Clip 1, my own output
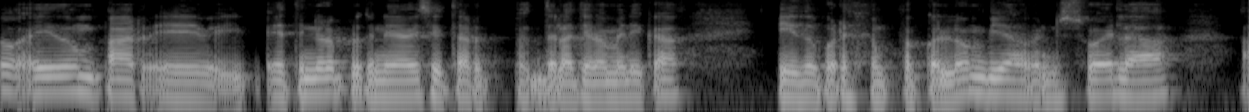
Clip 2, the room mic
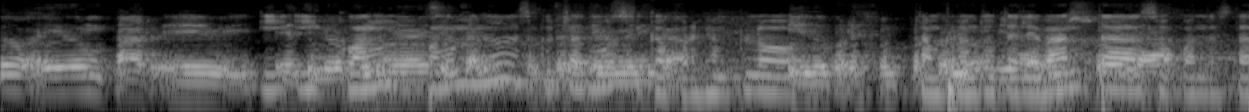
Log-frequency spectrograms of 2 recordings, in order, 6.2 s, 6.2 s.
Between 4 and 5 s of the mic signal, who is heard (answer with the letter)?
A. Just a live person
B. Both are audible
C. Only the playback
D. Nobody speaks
B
